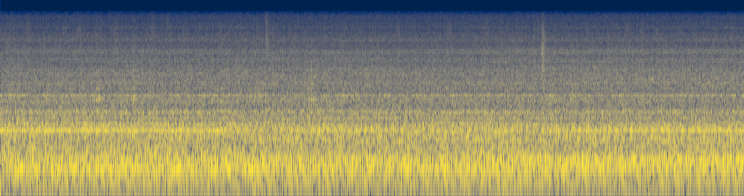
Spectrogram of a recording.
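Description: Milling machine running at a steady pitch, its end mill cutting an arc slot in a metal plate as the table is fed by hand. The sound is an even hum of several held tones.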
